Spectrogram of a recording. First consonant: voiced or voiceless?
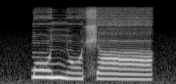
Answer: voiceless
